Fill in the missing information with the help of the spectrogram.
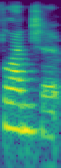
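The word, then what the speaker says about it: sláinte: learn one word we suggest it should be slanchit which is the same in both languages it's the equivalent of cheers and pronounced lancia and meaning to your health it's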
